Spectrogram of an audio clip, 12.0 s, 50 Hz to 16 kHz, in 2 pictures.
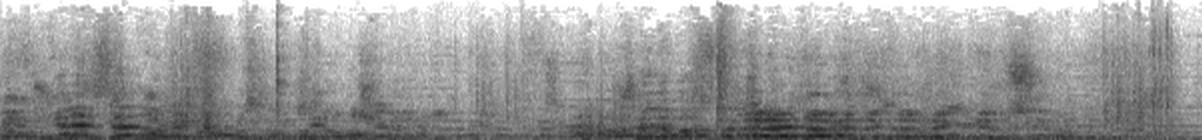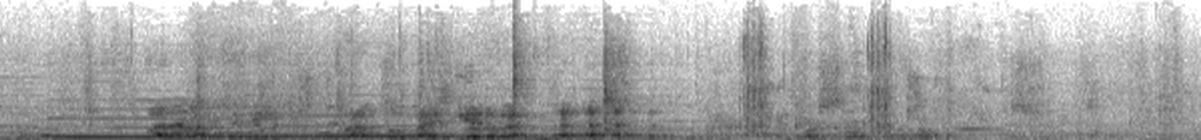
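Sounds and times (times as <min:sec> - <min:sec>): people talking: 0:00.0 - 0:11.7
steady high tone: 0:04.2 - 0:11.1.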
